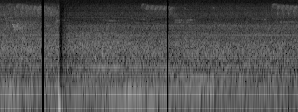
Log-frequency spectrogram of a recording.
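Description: Outdoor background: a steady hiss with a faint low hum, and a short high chirping trill that comes three times, roughly every two and a half seconds. The sound drops out briefly a couple of times.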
